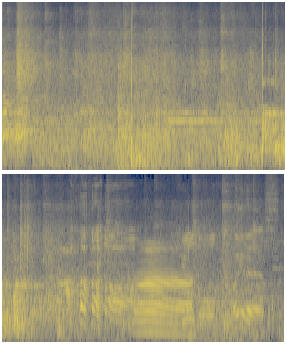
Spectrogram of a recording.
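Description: A bowling ball thuds onto the lane and rolls, then knocks into the pins with a clatter about four seconds in. It is followed by a long, wavering vocal exclamation without words.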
